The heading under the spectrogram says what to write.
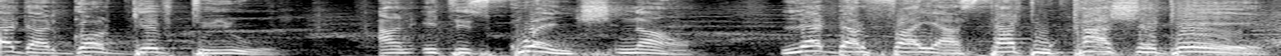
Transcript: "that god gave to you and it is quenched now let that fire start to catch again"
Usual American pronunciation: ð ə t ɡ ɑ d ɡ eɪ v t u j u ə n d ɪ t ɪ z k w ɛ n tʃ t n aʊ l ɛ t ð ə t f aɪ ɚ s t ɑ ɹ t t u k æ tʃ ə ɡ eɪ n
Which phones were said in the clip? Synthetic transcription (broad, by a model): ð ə t ɡ ɑ d ɡ eɪ v t u j u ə n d ɪ t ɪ s k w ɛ n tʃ n aʊ l ɛ t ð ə t f aɪ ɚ s t ɑ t t u k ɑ ʃ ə ɡ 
